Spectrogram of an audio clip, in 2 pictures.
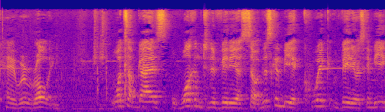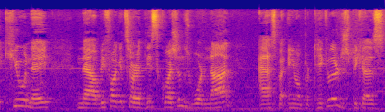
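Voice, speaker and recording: Against noticeable background noise, the speech runs at a fairly quick pace. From Ukraine, moved to US at ten. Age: 20s. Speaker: fitness youtuber. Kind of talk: casual Q&A vlog.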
